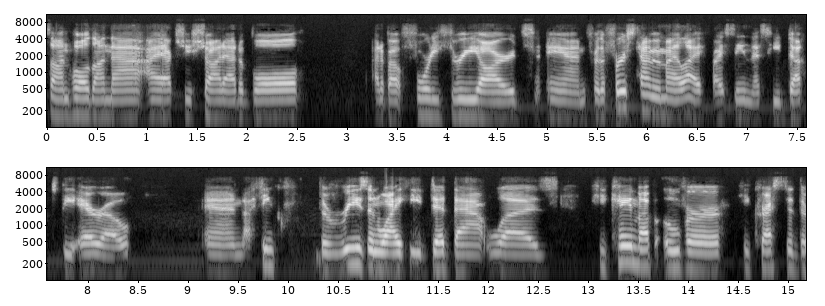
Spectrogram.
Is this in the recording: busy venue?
no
